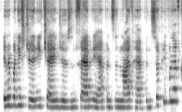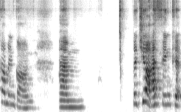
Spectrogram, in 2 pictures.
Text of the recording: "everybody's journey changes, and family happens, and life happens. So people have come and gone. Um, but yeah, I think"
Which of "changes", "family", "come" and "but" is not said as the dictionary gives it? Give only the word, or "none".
none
